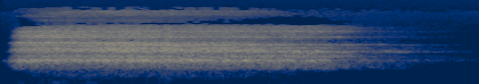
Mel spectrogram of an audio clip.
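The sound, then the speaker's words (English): A single long exhale pushed through the vocal cords during a breathing exercise, a soft, airy, breathy rush that holds steady, then tapers away, heard alone. “You can feel that air pushing through the vocal cords. One more time. Inhale. Exhale.”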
